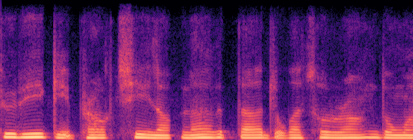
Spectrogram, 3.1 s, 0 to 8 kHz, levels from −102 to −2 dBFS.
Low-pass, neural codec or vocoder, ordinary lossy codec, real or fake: 7.2 kHz; codec, 16 kHz, 0.8 kbps, ZipCodec; Opus, 24 kbps; fake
